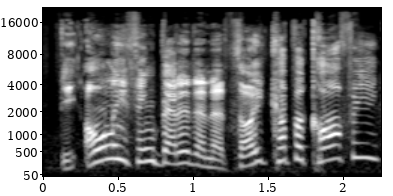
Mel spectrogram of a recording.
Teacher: The ra, the English ra, which is a voiced alveolar approximant, shifts in terms of place of articulation and it becomes a voiced palatal approximant.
